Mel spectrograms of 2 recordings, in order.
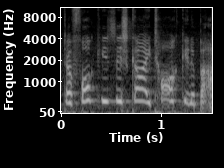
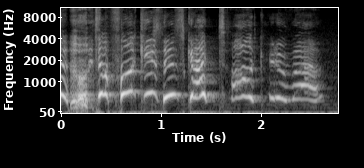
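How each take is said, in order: First: Said in the usual way. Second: Laughing. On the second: Real, not acted. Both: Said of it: "I almost said a slur".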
